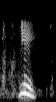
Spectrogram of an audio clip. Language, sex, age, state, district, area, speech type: Hindi, female, 60+, Uttar Pradesh, Lucknow, rural, conversation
